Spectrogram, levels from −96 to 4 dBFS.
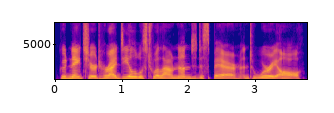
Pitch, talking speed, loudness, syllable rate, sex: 190 Hz, 205 wpm, -19 LUFS, 5.5 syllables/s, female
